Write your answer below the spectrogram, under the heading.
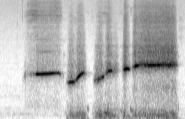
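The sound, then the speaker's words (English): A person whistles a tune in a clear, high, steady tone, broken into a few short phrases with slight pitch slides, alone without talk. “I thought you were going to say work. Instead, you started whistling. I was whistling.”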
